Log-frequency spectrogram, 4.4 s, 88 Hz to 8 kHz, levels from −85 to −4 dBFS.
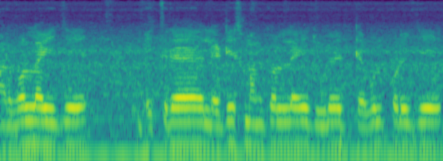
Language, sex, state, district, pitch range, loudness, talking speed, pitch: Odia, male, Odisha, Sambalpur, 120-130 Hz, -17 LUFS, 120 wpm, 130 Hz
